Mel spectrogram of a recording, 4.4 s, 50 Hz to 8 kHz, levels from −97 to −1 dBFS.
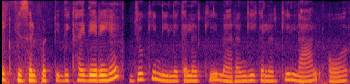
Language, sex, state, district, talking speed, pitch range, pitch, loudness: Hindi, female, Bihar, Gaya, 230 wpm, 170-190 Hz, 180 Hz, -25 LUFS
